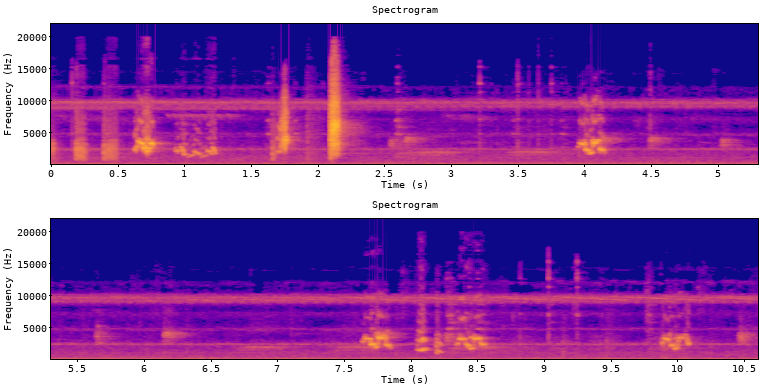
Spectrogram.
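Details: Black-faced budgerigar kept as a pet, giving short bright chirps and squawky warbled notes in scattered bursts a few seconds apart, with quiet stretches between them and a steady faint high hum in the background.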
